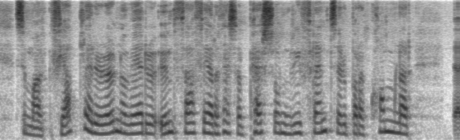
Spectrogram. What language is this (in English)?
Icelandic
